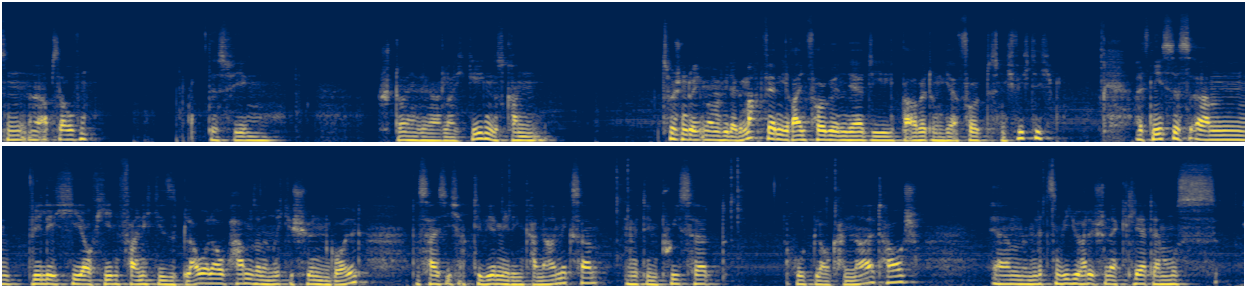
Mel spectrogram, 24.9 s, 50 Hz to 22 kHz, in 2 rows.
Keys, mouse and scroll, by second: 1.4 o, 2.0 middle click, 2.0 scroll up 1, 2.9 scroll up 2, 4.5 scroll up 2, 6.7 scroll up 2, 17.5 click, 18.7 click, 19.8 click, 20.8 click, 23.0 click.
